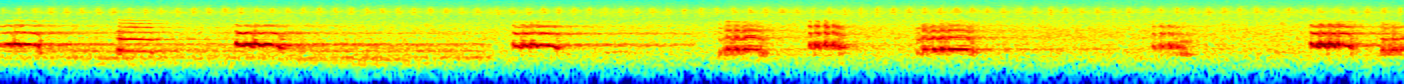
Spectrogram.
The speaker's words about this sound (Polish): Natomiast żurawie oczywiście też muszą odpoczywać i wtedy ten klangor, jak nazywany jest głos żurawi, jest spokojniejszy, taki łagodniejszy, no bo żurawie wylądowały na jakiejś polanie podmokłej, czują się bezpiecznie, mogą odpocząć, posilić się,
